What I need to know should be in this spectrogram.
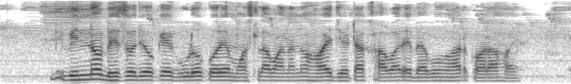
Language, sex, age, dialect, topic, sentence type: Bengali, male, 25-30, Standard Colloquial, agriculture, statement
